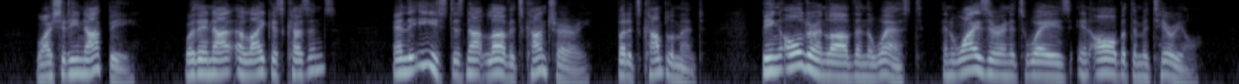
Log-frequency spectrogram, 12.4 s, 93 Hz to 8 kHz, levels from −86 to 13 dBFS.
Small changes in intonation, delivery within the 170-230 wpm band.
No: average, 3.5 semitones; average, 190 wpm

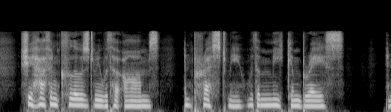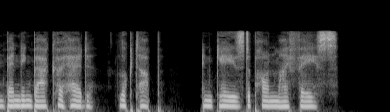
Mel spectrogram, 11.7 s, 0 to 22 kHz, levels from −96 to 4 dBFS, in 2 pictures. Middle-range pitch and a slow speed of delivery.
Yes: medium, 155 Hz; slow, 120 wpm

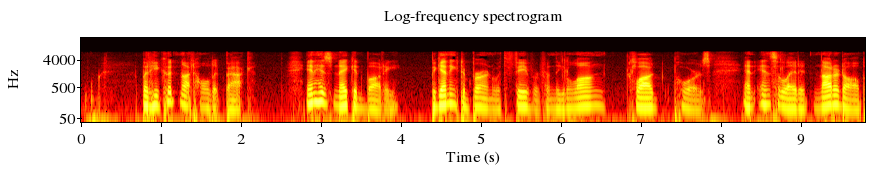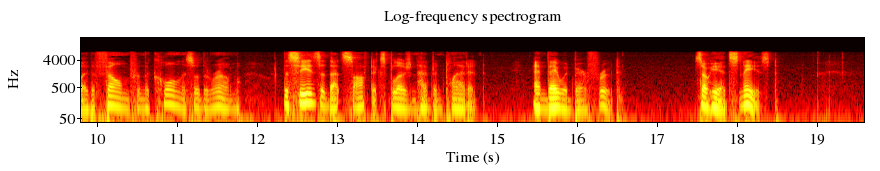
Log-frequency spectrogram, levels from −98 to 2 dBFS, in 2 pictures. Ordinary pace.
Yes: average, 160 wpm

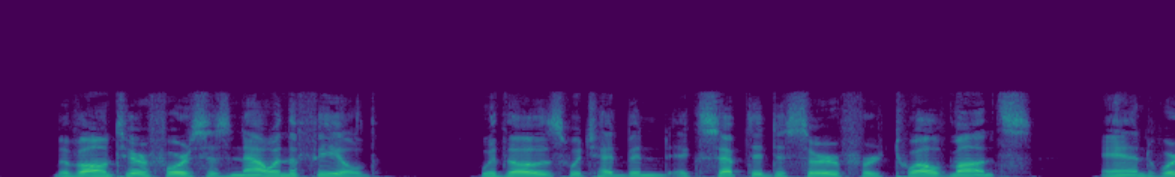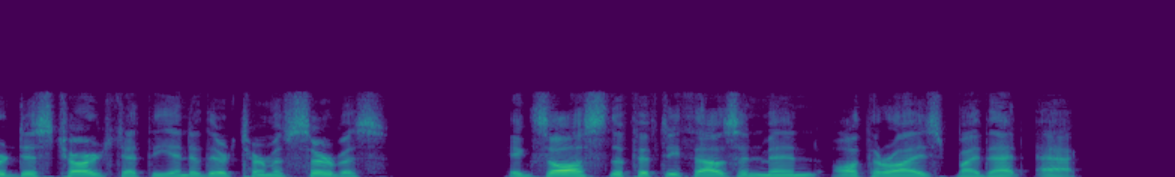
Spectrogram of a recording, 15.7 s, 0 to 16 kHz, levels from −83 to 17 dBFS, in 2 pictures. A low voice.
Yes: low, 130 Hz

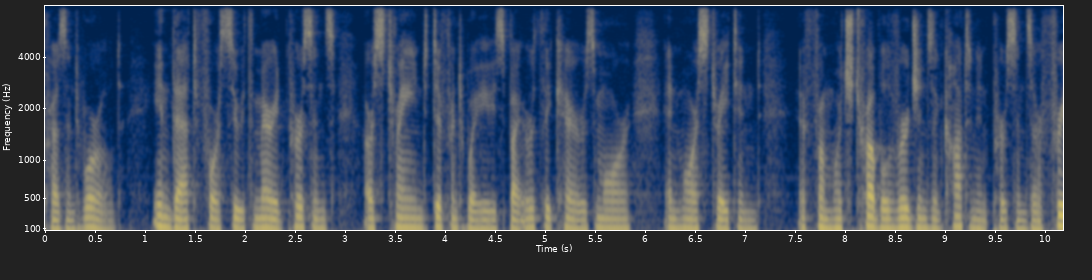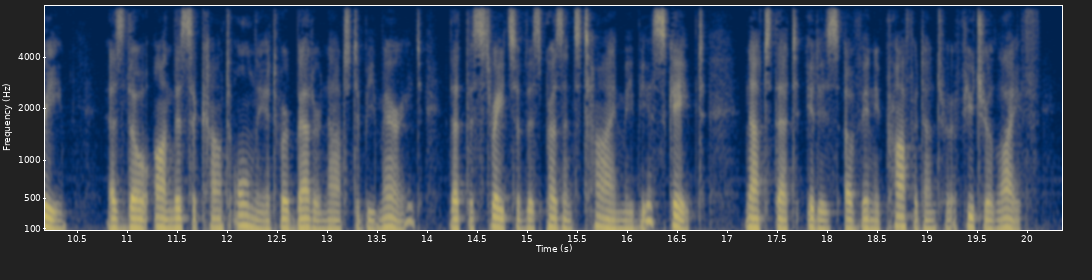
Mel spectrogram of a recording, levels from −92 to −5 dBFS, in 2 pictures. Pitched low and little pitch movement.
Yes: low, 115 Hz; narrow, 2.0 semitones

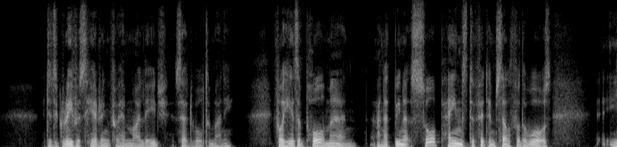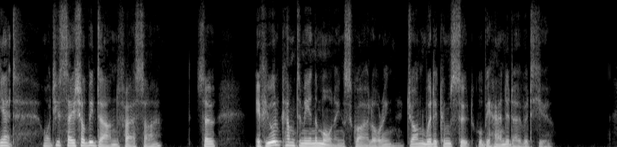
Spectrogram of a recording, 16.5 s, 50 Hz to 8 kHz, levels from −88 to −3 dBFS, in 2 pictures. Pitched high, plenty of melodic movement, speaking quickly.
No: low, 110 Hz; wide, 6.1 semitones; fast, 220 wpm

